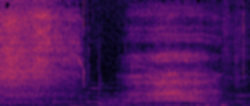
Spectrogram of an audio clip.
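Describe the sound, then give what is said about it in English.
A deep breath taken as a calming pause: two long, breathy rushes of air separated by a brief gap, fairly soft over faint background hiss. “one deep breath for the world one time”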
